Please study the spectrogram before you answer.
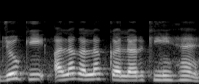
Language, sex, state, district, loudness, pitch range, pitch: Hindi, female, Uttar Pradesh, Muzaffarnagar, -15 LUFS, 200-240 Hz, 210 Hz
